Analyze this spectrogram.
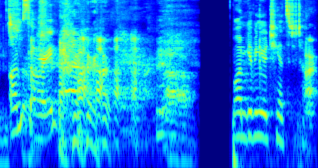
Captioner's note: people laughing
